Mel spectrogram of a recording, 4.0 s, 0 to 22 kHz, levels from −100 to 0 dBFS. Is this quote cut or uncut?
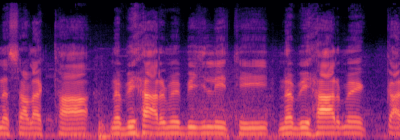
cut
